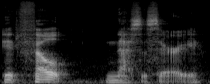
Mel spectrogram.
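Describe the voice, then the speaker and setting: A man's voice: on the low side, takes it slowly, fairly bright tone. A man co-hosting a podcast in casual chat, speaking in an agreeable, supportive way. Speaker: podcast co-host.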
